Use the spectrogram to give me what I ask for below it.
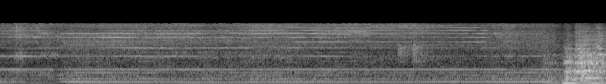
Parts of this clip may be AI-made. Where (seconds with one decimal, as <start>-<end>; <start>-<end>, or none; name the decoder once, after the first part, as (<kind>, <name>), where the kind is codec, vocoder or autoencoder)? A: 0.0-0.6 (codec, SNAC); 1.4-2.5; 3.2-3.7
